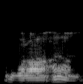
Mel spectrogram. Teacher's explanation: إذا هشام يقرأ كلمة إبراهيم أينما جاءت في سورة البقرة بكلمة إبراهام بالألف مع فتح الهاء بدل الياء وكسر الهاء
